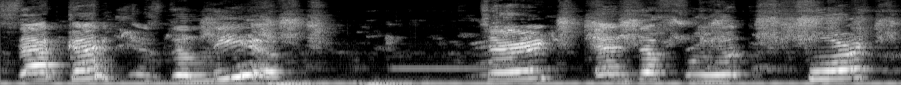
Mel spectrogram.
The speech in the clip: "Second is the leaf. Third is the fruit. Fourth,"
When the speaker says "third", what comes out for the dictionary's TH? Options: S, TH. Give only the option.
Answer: S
